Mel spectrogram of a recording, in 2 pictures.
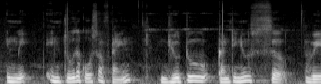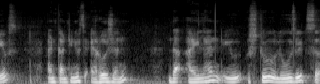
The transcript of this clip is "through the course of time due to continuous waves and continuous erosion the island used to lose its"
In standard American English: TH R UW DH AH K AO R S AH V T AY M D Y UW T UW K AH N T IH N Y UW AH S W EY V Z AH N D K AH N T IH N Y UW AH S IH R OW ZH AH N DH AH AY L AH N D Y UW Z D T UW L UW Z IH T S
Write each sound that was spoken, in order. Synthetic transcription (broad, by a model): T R UW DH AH K AO R S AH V T AY M D Y UW T UW K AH N T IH N Y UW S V EY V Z AH N D K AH N T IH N Y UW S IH R OW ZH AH N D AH AY L AH N D Y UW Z T UW L UW Z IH T S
